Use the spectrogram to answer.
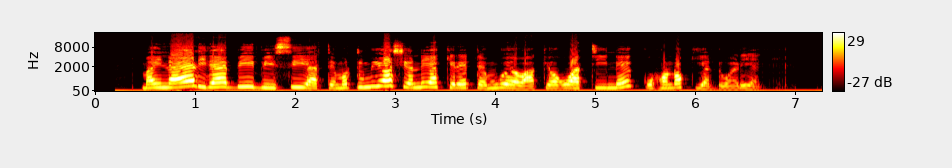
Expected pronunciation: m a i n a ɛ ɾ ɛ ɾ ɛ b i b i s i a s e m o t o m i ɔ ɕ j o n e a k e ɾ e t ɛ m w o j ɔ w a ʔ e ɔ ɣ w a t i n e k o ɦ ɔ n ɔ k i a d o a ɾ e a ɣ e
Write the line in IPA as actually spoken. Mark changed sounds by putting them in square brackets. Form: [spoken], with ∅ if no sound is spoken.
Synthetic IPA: m a i n a ɛ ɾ [i] ɾ ɛ b i b i s i a [t] e m o t [u] m i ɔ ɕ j [ɔ] n e a k e ɾ e t ɛ m w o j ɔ w a [k] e ɔ ɣ w a t i n e k o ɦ ɔ n ɔ k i a d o a ɾ e a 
